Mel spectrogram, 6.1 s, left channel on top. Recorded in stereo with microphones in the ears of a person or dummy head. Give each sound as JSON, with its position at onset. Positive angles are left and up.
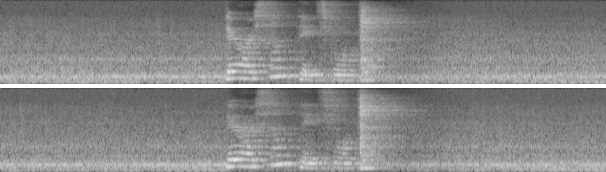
{"t": 2.2, "sound": "a woman speaking", "side_deg": 55, "distance_m": 0.7}
{"t": 3.6, "sound": "a microwave", "side_deg": -70, "distance_m": 1.4}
